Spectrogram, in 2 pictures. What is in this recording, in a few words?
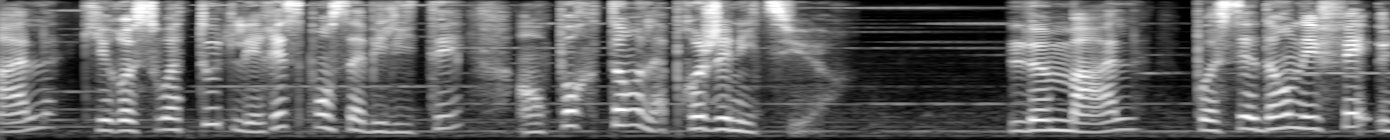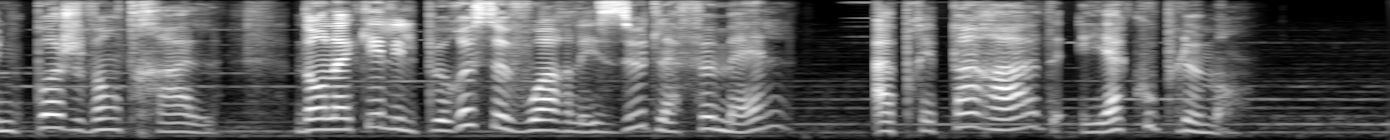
NARR Hippo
